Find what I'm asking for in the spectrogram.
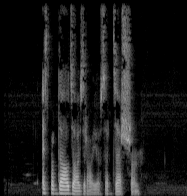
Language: Latvian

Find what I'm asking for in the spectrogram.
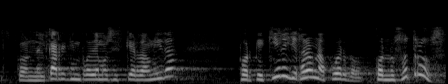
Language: Spanish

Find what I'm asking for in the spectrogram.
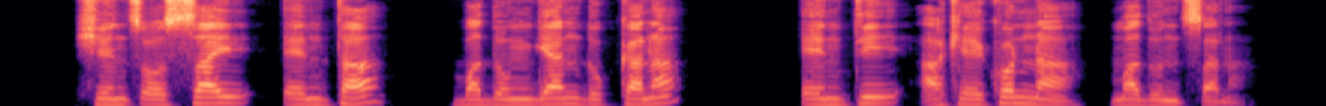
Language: Gofa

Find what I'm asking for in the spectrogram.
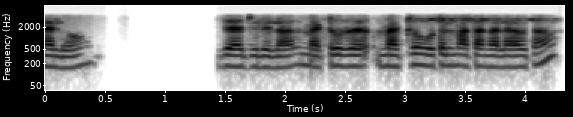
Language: Sindhi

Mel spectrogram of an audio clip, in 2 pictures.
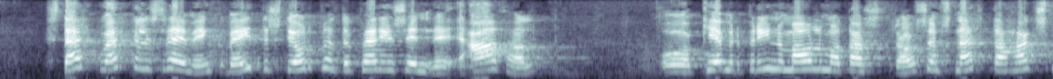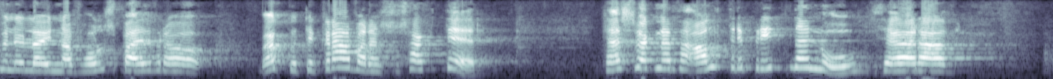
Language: Icelandic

